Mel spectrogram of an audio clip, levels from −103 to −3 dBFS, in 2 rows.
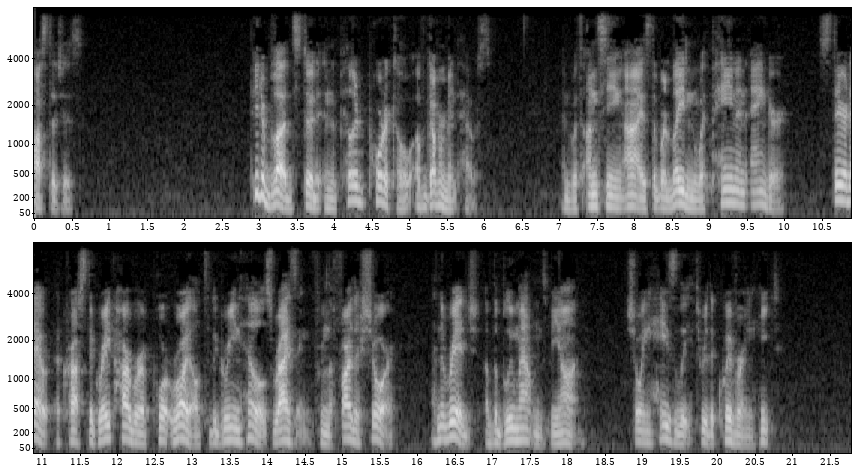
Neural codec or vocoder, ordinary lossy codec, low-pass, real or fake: none; Opus, 64 kbps; 7.2 kHz; real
